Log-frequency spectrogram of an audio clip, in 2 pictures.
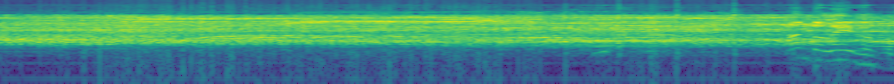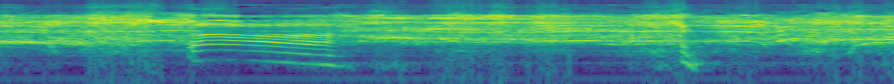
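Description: A large crowd at a Trump rally cheers and roars continuously at full volume, with individual shouts and whoops rising out of the din, including a few sharp downward-swooping yells near the middle.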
